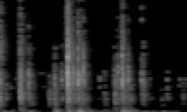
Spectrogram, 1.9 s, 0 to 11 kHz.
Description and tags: Door Locked
Pulled on my locked door and removed background ambience
used a iphone 6 to record it
Jiggle, Door, Shake, Handle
